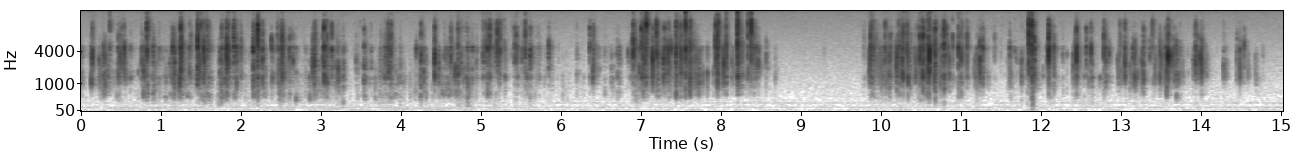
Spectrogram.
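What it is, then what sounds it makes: Plastic zip-top bag crinkled. A small, clear, empty thin-plastic zipper storage bag with a blue and purple seal is crumpled and squeezed in both hands with fingers and long nails. It makes dense, bright crinkling and crackling in bursts, with a short quiet pause partway through, over a faint steady low hum.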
